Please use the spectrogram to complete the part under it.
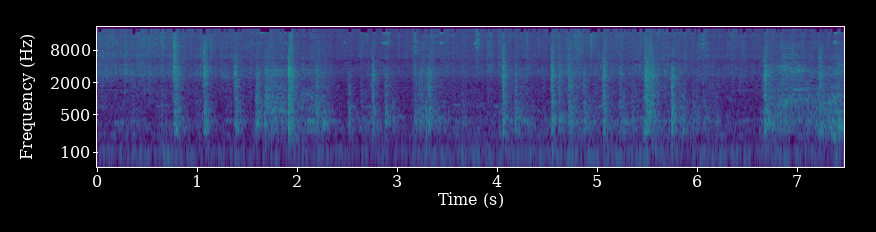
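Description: A masala dosa fries on a pan over medium gas while a vegetable filling is spread across it, giving a soft sizzle broken by repeated scraping and tapping strokes, fairly quiet and close, with no voices.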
